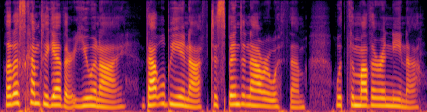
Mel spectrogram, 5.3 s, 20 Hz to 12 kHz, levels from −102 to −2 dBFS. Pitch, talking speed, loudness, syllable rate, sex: 220 Hz, 245 wpm, -19 LUFS, 5.8 syllables/s, female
